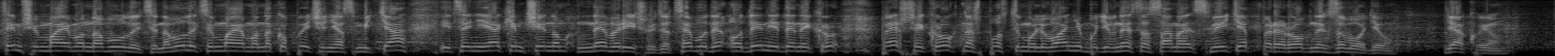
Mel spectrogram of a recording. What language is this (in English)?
Ukrainian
